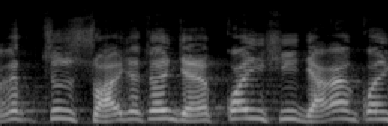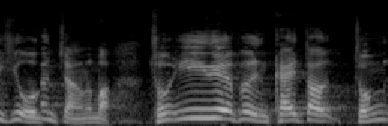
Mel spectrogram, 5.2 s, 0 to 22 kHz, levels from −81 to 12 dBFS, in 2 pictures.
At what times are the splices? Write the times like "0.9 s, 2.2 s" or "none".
2.9 s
